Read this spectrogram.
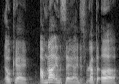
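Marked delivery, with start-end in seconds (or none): none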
